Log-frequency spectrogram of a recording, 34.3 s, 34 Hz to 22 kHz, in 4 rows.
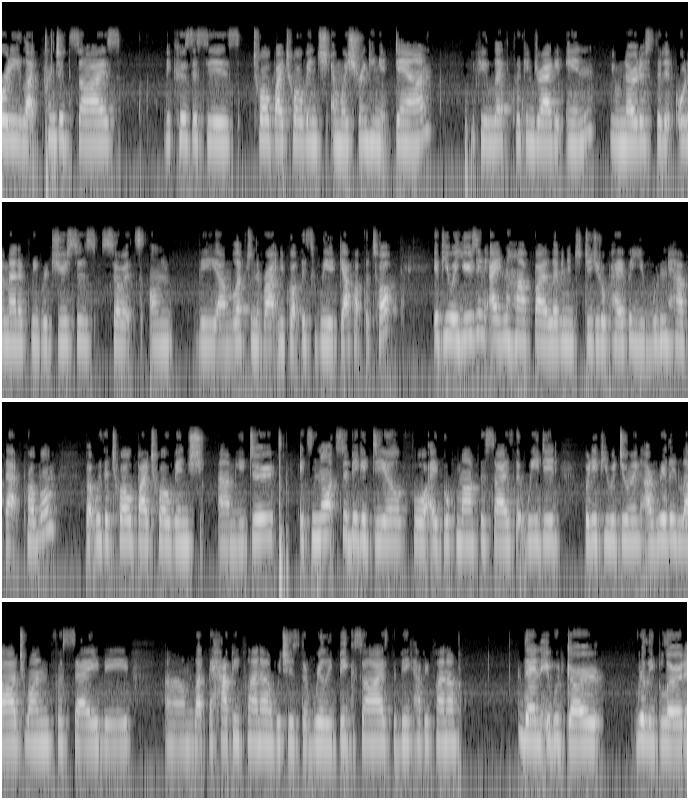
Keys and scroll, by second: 0.5 ctrl+-, 6.6 space, 20.6 Return.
